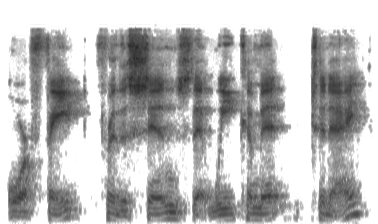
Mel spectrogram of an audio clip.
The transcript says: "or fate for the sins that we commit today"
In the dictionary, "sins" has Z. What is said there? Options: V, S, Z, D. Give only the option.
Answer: Z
